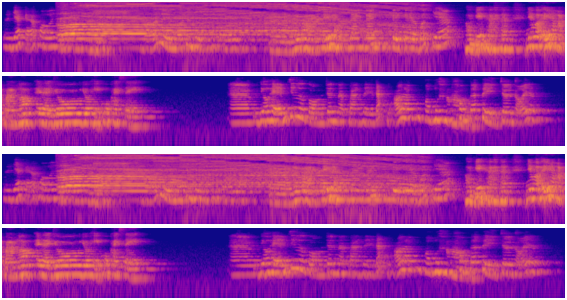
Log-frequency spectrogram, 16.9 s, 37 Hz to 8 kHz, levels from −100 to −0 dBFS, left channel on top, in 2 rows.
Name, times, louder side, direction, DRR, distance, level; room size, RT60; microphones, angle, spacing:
voice 1, 0.0-1.6 2.1-3.6 4.2-6.8 7.0-7.2 8.6-8.9 11.8-16.4, left 2 dB, 65° left, 4 dB, 0.5 m, -38 dB
sound 1, 0.8-6.4, left 1 dB, 5° right, 0.5 m, -33 dB
voice 2, 4.0-5.1 5.5-5.6 6.9-10.5 15.2-15.4, left 1 dB, 35° right, -1 dB, 0.8 m, -33 dB
2.6 x 2.2 x 3.3 m, 0.72 s
head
